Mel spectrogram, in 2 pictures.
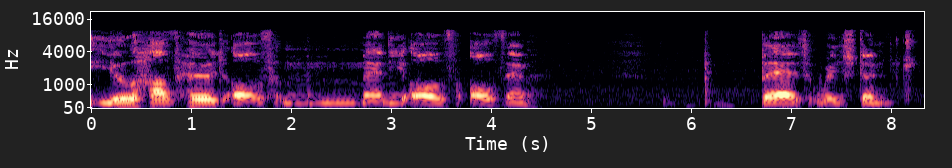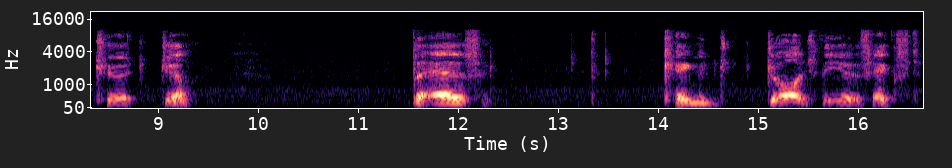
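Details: Adult man, real, stammering since about age three; part-word and word repetitions and blocks heard; stuttering.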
